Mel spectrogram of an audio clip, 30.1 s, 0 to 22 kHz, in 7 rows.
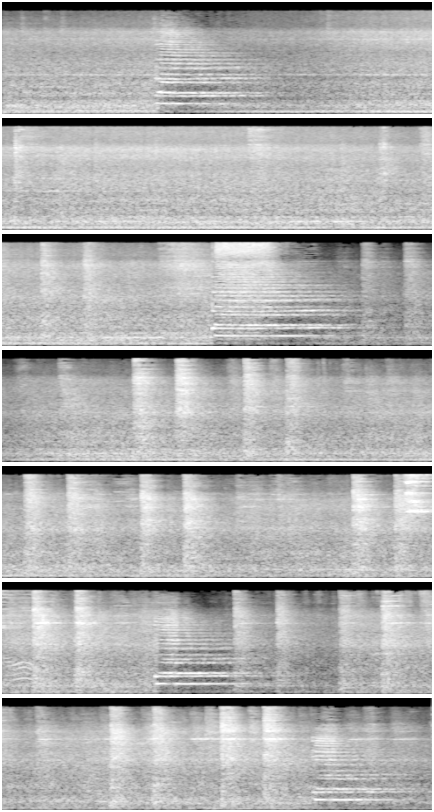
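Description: A WDG4G diesel-electric freight locomotive runs past with a steady low engine hum and sounds its horn in four short blasts, about 2, 11, 23 and 29 seconds in. From the middle on, its covered goods wagons roll by with the wheels clicking rhythmically over the rail joints.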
